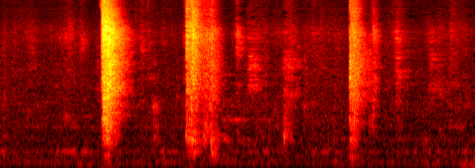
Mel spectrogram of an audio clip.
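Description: A plastic toy clacks sharply in a teenage boy's hands.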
